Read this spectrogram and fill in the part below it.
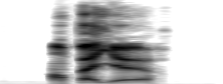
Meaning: taxidermist
- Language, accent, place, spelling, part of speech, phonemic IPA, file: French, France, Lyon, empailleur, noun, /ɑ̃.pa.jœʁ/, LL-Q150 (fra)-empailleur.wav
